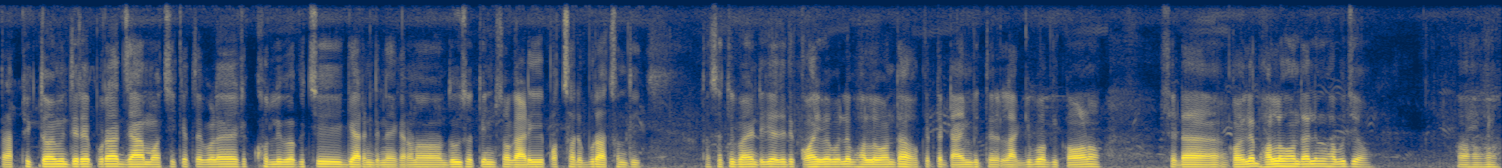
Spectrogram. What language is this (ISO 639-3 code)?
ori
